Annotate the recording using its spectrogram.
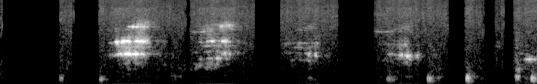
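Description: A marker squeaks across a whiteboard in short strokes.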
